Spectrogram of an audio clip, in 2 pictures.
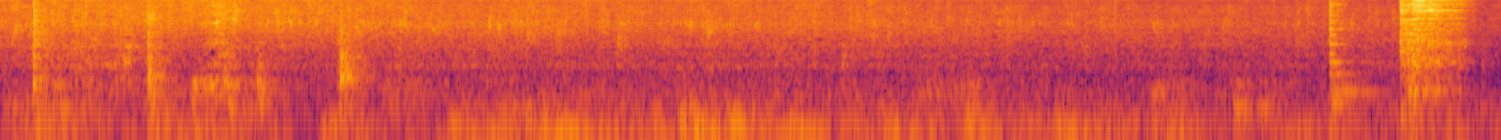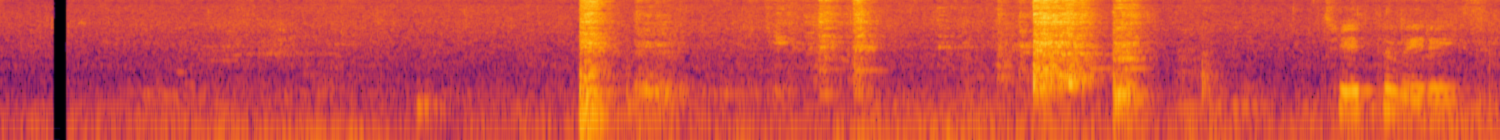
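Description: Rice is tipped into a hot frying pan with egg and vegetables and stirred, giving a steady sizzle with sharp scraping strokes and clatters of the spoon against the pan.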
